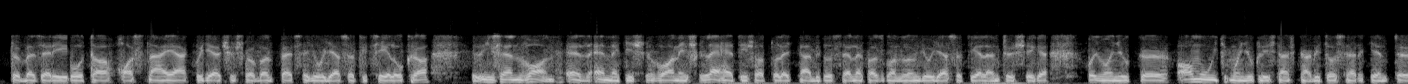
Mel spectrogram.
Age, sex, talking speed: 50-69, male, 135 wpm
